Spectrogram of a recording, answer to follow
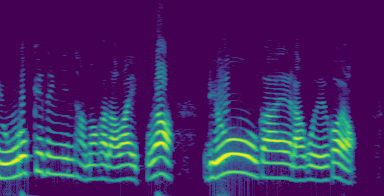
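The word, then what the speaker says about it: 両替: 그런데 요거 둘 양자는 료라고 읽고요. 얘는 원래 카에르라는 동사예요. 바꾸다, 교체하다인데 명사로 사용할 때 루를 빼주고요. 그리고 앞에 단어가 나오고 뒤에 단어에 타금 붙어서 료가에 요렇게 읽게 된다.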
